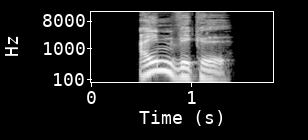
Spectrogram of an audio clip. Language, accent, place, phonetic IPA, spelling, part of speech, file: German, Germany, Berlin, [ˈaɪ̯nˌvɪkl̩], einwickel, verb, De-einwickel.ogg
- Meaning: first-person singular dependent present of einwickeln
